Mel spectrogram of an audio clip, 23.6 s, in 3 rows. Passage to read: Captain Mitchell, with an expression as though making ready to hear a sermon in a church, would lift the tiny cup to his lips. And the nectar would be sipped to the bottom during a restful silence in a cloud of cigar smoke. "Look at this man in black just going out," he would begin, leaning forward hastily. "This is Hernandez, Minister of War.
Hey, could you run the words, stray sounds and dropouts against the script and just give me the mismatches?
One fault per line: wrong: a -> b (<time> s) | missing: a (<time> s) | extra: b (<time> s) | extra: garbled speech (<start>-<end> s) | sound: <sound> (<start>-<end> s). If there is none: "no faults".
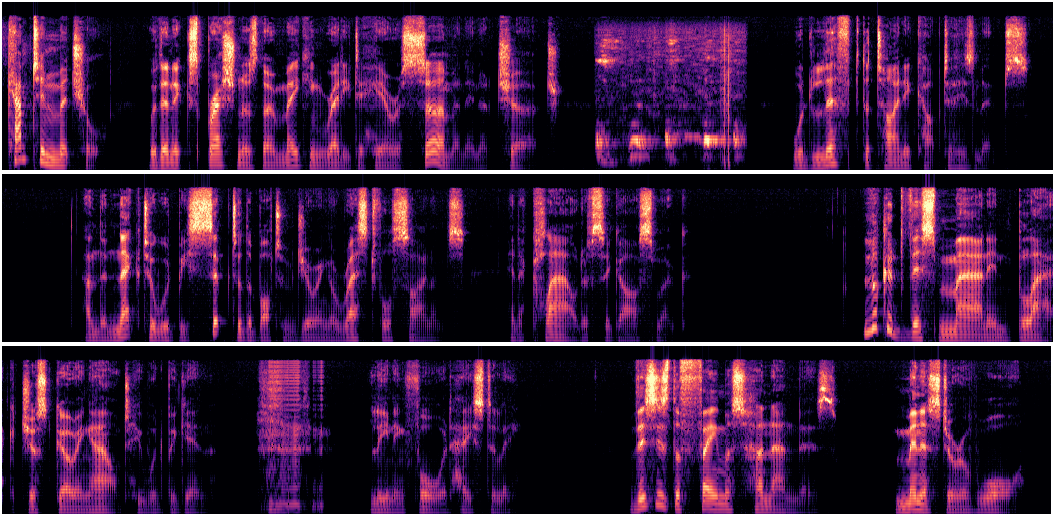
sound: laugh (4.4-5.6 s)
sound: laugh (17.7-18.3 s)
extra: the famous (20.8 s)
